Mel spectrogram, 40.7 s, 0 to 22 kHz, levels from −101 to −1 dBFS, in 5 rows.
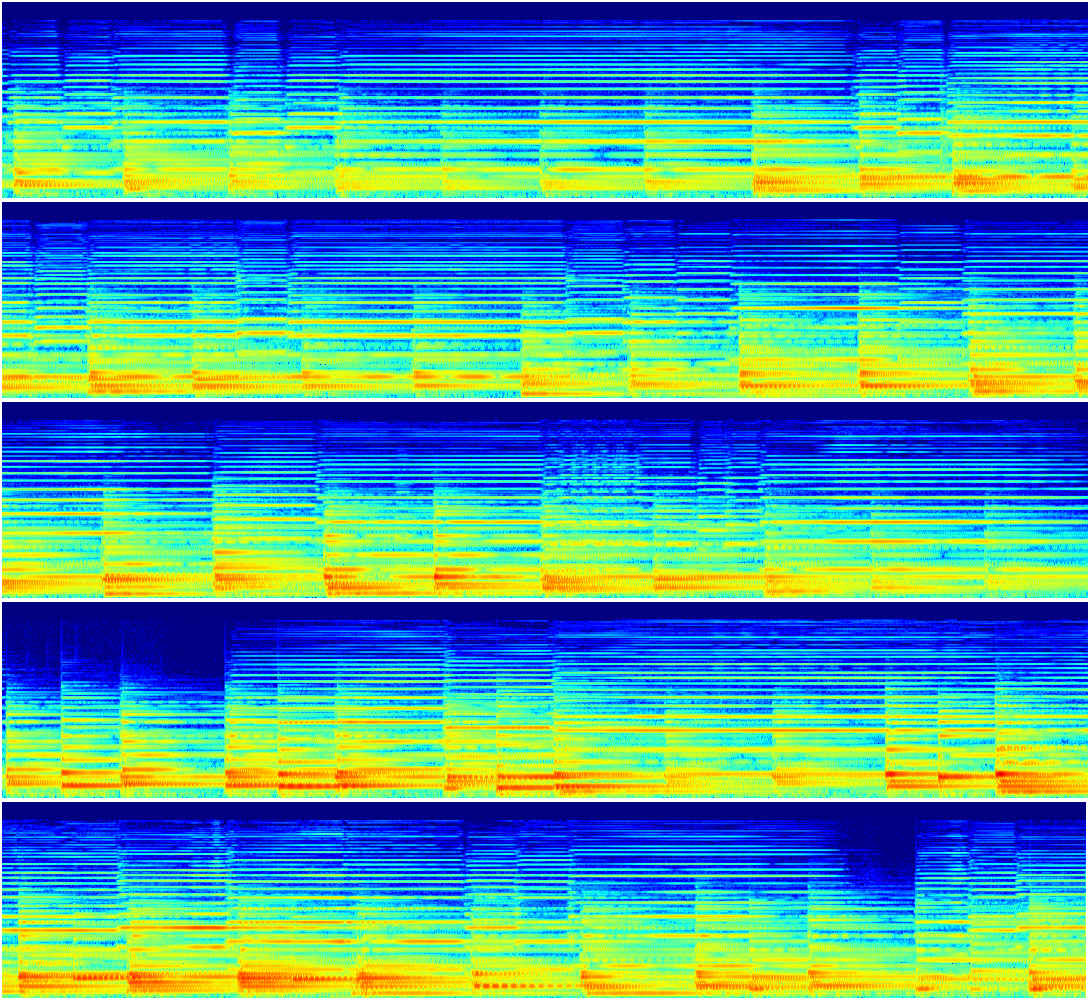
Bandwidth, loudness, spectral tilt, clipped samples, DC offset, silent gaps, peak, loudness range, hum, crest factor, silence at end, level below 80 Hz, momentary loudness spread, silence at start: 12.5 kHz; -23 LUFS; -6 dB/octave; under 0.1%; under 0.1%; none; -4 dBFS; 8 LU; none; 18 dB; 0 s; -50 dBFS; 11 LU; 0 s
